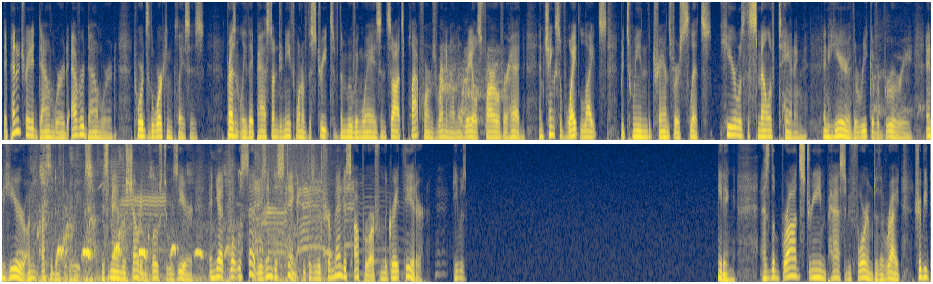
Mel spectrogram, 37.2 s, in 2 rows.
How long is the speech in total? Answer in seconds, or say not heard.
32 s.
